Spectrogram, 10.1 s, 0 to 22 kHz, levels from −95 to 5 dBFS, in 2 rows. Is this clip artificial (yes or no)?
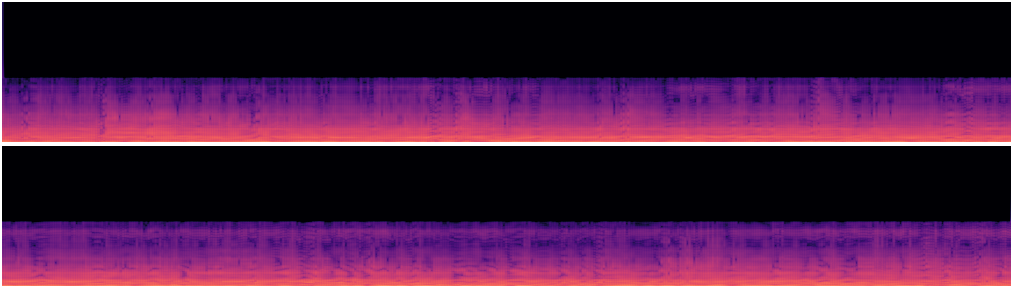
yes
